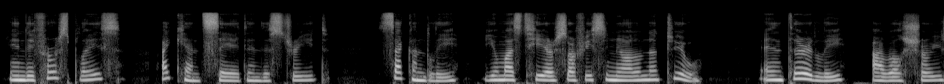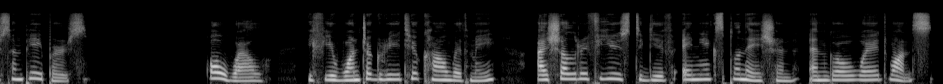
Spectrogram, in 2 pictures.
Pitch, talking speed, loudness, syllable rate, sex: 205 Hz, 155 wpm, -21 LUFS, 4.4 syllables/s, female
